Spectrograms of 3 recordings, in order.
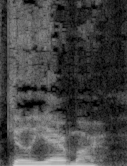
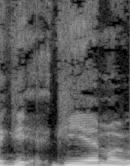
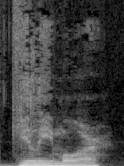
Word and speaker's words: Guillermo: Now, he's from Cook Islands, and growing up, he'd been pronouncing his name as Gillymore, like, because, you know, when you see the word Guillermo, he's like, oh, fuck, I think it says Gillymore.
